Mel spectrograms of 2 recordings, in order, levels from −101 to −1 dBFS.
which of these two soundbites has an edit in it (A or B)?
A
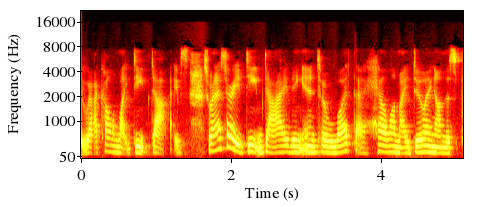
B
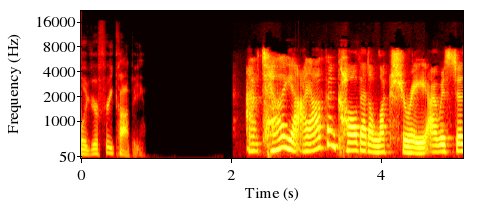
B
